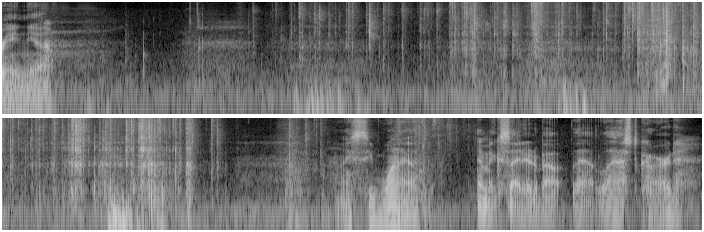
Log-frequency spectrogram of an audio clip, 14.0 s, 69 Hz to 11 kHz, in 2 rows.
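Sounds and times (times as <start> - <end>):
foil wrapper crinkling: 2.4 - 12.1.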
